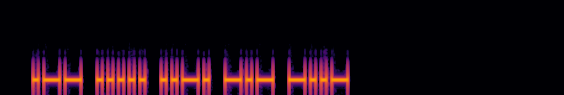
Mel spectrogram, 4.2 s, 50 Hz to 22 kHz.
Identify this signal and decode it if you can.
Morse code, heard as a keyed tone, about 30 wpm, 700 Hz. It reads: W5FKX
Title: Call Signs Repeated 3x - 30wpm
